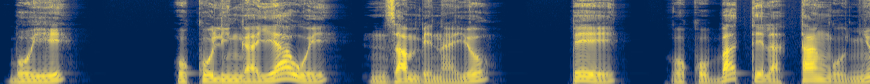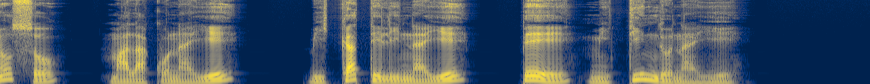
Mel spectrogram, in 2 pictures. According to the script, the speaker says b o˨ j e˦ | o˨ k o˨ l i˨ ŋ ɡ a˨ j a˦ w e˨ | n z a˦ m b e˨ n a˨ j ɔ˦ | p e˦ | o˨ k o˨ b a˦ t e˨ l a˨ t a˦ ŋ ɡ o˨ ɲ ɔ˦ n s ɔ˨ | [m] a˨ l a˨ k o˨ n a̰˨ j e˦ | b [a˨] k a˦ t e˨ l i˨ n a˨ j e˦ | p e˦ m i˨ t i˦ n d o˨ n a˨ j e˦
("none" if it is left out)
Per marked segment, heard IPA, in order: m, i˨

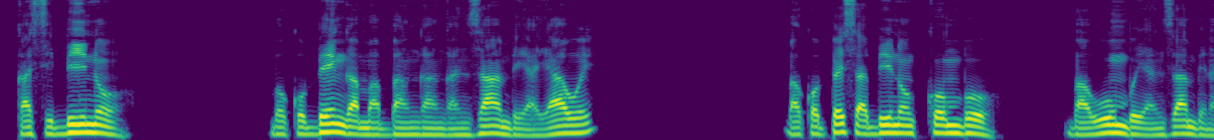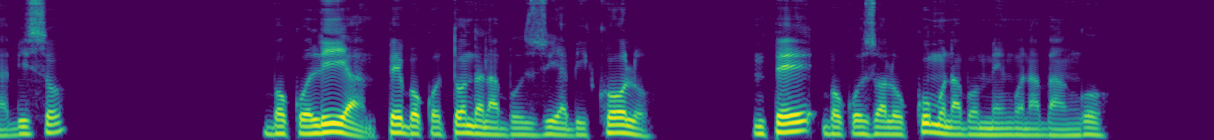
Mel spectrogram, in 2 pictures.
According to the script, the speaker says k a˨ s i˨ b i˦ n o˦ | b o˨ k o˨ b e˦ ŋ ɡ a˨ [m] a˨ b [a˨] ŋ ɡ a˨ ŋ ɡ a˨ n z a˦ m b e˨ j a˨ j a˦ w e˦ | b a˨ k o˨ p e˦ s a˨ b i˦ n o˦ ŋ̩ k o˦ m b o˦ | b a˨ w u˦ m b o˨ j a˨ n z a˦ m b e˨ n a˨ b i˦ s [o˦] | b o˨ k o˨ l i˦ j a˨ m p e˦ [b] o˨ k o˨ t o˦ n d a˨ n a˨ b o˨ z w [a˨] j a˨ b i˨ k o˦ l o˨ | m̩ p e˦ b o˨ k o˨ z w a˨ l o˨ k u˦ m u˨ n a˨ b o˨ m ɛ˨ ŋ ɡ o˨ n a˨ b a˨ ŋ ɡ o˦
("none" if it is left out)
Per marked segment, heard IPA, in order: m, a˨, o˦, b, i˨

